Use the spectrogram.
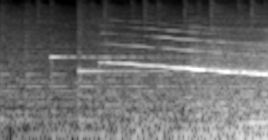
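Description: An emergency vehicle siren wails in a steady rising-and-falling tone, growing louder as emergency vehicles arrive at the scene of a shooting in New York, over low traffic rumble, with no one speaking.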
